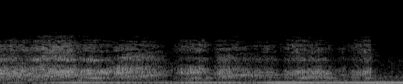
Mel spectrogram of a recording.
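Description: Recorded lion roaring and growling, played back through a small device speaker, in a run of rough swelling pulses that starts abruptly.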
